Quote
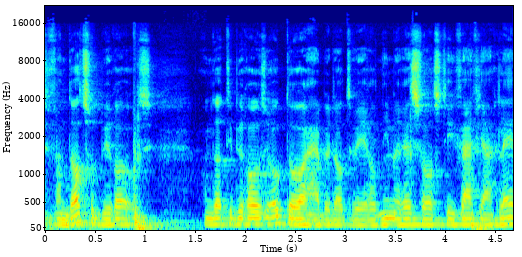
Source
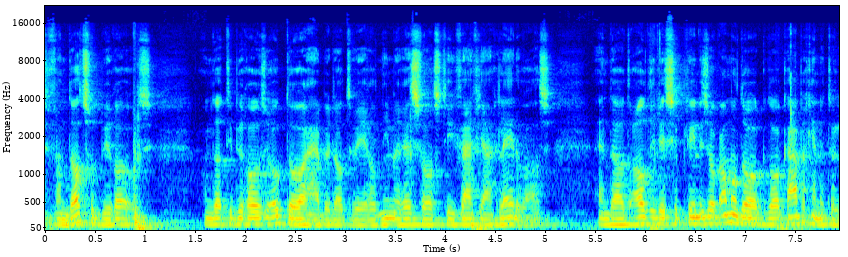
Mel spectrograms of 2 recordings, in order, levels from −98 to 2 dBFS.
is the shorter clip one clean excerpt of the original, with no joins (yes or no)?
yes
